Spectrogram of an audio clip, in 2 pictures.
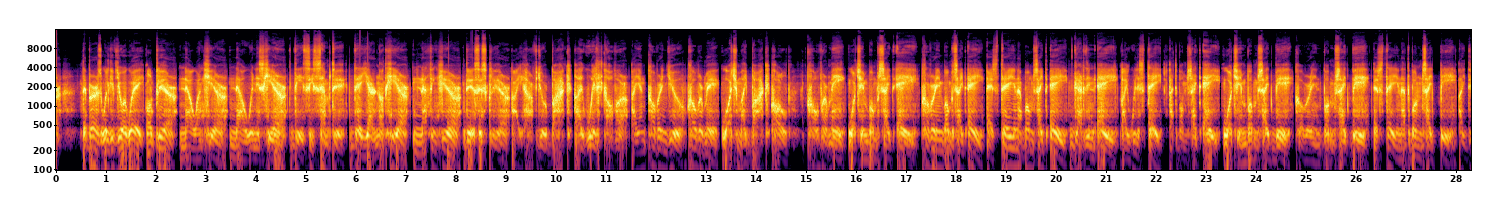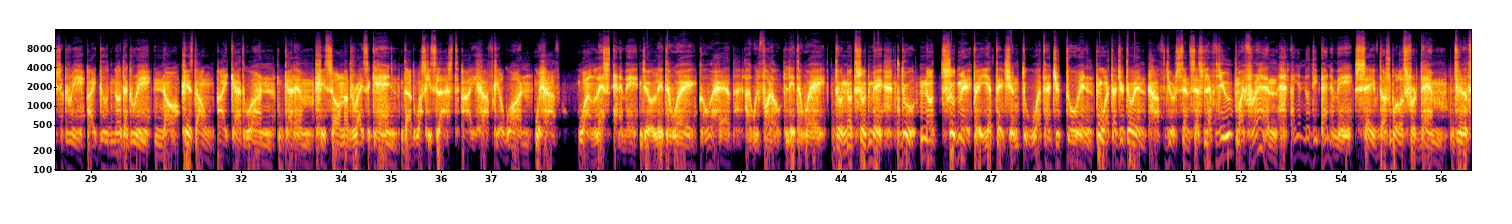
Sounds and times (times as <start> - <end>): Speech: 0.0 - 56.6.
